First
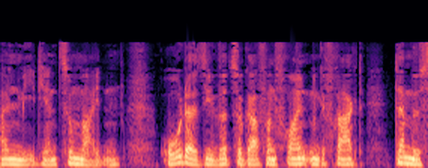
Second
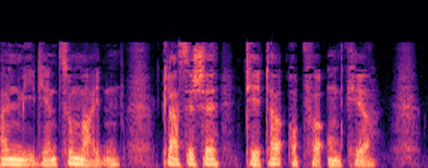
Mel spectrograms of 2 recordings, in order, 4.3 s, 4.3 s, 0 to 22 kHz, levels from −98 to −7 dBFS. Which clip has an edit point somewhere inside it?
second; 1 cut; at 1.5 s

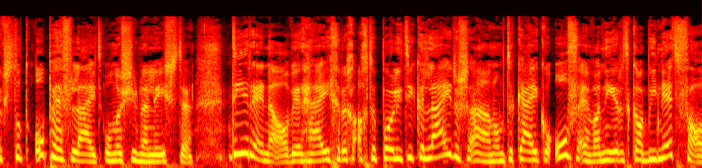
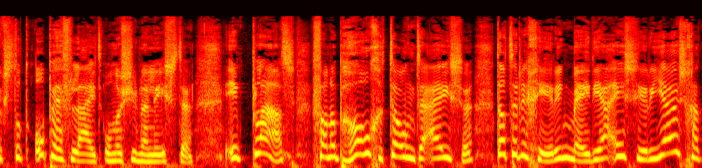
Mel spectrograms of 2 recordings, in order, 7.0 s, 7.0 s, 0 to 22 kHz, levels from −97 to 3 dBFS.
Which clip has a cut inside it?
second; 1 cut; at 2.2 s

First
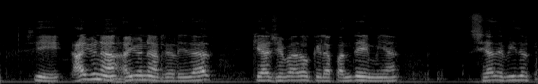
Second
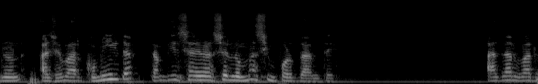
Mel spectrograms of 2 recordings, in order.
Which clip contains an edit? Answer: second; 1 cut; at 1.4 s

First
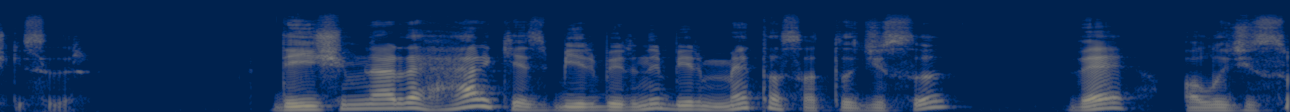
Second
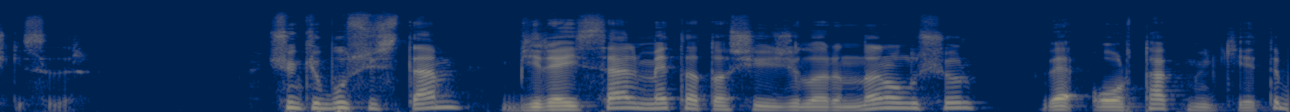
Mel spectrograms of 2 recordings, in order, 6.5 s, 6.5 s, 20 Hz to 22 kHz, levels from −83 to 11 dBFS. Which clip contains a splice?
first; 1 cut; at 1.3 s

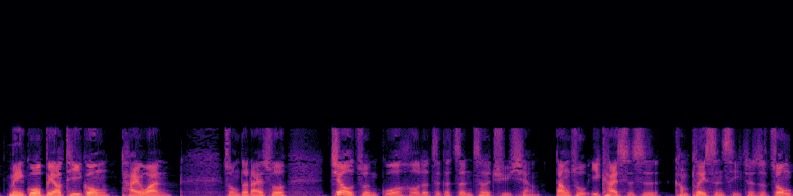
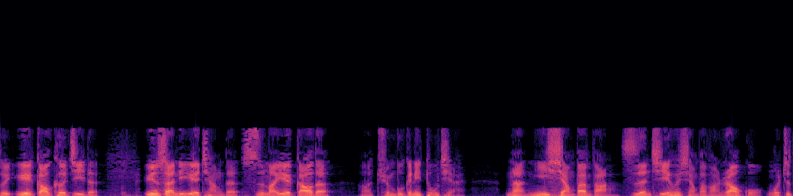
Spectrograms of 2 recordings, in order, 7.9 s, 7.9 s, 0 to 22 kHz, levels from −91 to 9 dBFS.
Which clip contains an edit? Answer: first; 1 cut; at 2.2 s

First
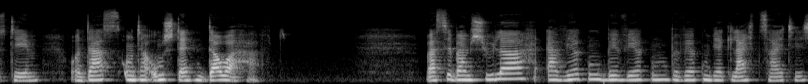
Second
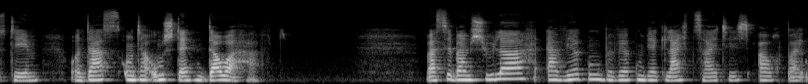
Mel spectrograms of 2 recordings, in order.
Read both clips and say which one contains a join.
second; 1 cut; at 6.0 s

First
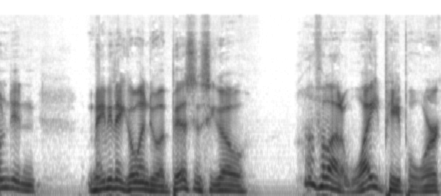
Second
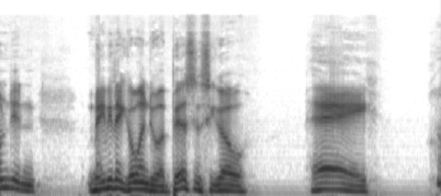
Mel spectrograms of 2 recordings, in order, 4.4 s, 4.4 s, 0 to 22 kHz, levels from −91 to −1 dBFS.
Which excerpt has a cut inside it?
first; 1 cut; at 2.9 s

